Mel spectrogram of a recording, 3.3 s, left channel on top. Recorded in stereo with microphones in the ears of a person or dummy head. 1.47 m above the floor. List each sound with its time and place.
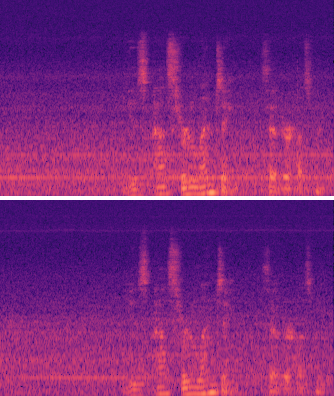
1.2 s a man speaking: 60° left (ahead or behind), 1.4 m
